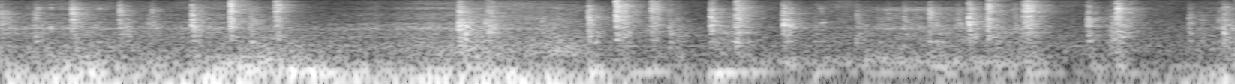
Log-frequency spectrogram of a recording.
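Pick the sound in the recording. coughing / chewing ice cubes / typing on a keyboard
typing on a keyboard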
